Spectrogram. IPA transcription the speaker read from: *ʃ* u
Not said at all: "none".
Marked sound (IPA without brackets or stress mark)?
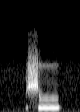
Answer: ʃ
